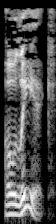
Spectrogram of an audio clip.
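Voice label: "oleic", British English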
